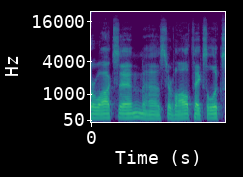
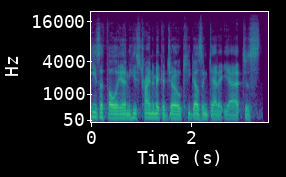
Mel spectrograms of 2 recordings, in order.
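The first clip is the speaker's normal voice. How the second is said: usual speaking voice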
